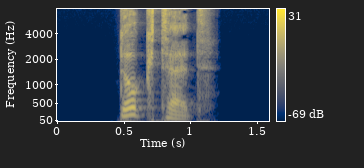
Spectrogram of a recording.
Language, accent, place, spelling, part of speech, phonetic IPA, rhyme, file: German, Germany, Berlin, ducktet, verb, [ˈdʊktət], -ʊktət, De-ducktet.ogg
- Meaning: inflection of ducken: 1. second-person plural preterite 2. second-person plural subjunctive II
